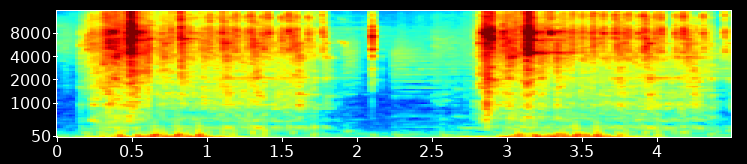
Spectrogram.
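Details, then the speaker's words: Old GMC K20 pull-start attempt: two hard rope pulls, each a quick string of even compression chuffs, but no firing; has compression, suspected clogged carb or needs fuel after sitting. "this thing sounds like it wants to fire so it sounds like has compression sounds like it wants to fire"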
